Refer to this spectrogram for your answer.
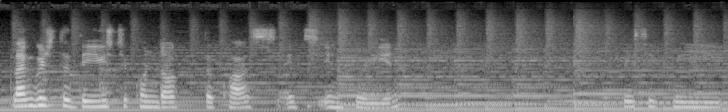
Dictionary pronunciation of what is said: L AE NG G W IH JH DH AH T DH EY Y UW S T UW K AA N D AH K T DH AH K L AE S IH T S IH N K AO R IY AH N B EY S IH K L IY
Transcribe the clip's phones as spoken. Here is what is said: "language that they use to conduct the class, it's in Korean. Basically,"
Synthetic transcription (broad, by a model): L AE NG G W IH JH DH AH T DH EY Y UW S T UW K AA N D AH K T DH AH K AA S IH T S IH N K AO R IY AH N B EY S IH K L IY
